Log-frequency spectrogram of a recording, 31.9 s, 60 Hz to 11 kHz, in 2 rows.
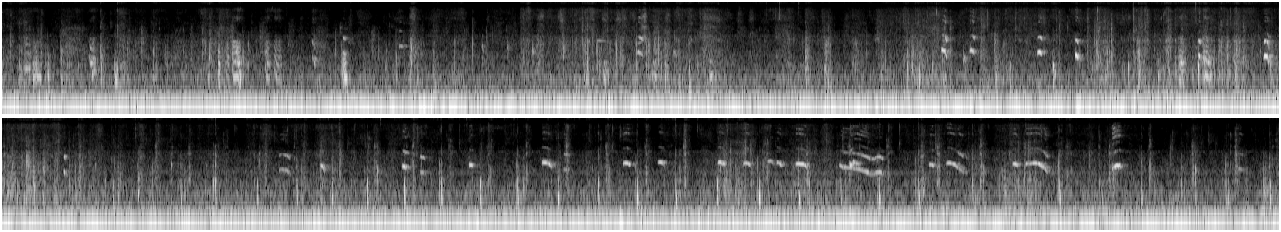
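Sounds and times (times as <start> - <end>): puppies squeaking and whimpering: 0.0 - 31.9.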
